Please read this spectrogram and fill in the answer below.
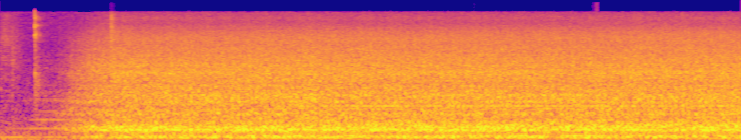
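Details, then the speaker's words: RV with a Dometic single-zone digital thermostat, furnace on with the fan set to high: steady fan rush as the AC fan runs along with the furnace; setting the fan to auto shuts the AC fan off. "there you can hear the AC fan running along with that furnace set the fan to Otto and now that AC fan shutoff"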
